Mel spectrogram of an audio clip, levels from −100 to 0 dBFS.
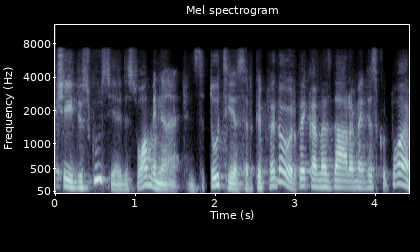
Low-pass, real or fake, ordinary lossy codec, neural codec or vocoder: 7.2 kHz; fake; AAC, 64 kbps; codec, 16 kHz, 1 kbps, X-Codec, HuBERT features, trained on LibriSpeech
